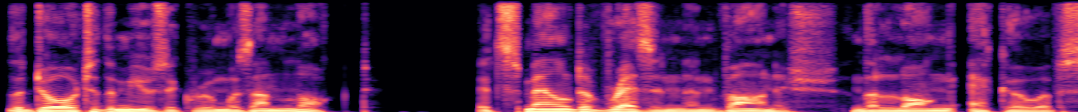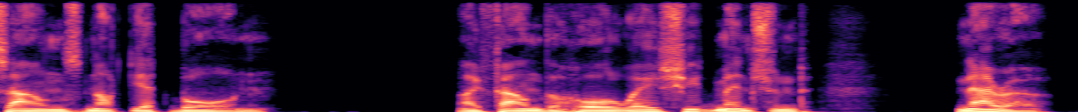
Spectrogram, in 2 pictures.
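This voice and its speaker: A man plays a world-weary middle-aged detective telling his own mystery story. His voice sits extremely low yet moves expressively through each phrase. The delivery is reflective and literary, recorded close and dry. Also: expressive, normal speed, dry recording. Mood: brooding, reflective. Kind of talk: scripted first-person mystery narration.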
